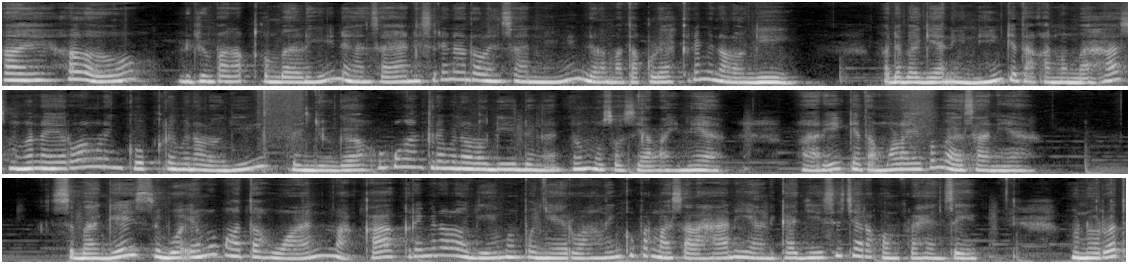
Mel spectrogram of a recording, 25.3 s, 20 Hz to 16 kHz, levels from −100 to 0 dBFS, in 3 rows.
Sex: female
